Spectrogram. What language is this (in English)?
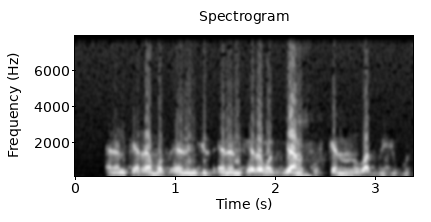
Fula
